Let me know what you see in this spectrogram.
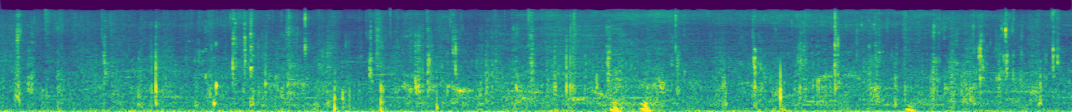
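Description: People chewing and smacking their lips while eating grilled pork, with many small clicks and taps as food is picked up and handled. A few short low grunts come past the middle.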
